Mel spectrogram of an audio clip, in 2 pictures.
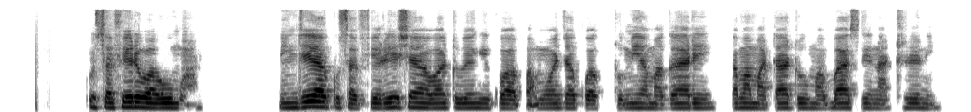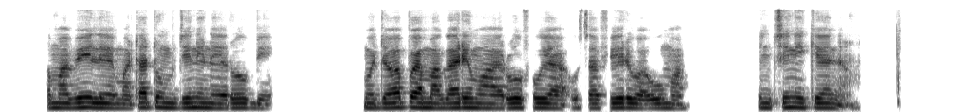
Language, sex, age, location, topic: Swahili, male, 18-24, Nairobi, government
